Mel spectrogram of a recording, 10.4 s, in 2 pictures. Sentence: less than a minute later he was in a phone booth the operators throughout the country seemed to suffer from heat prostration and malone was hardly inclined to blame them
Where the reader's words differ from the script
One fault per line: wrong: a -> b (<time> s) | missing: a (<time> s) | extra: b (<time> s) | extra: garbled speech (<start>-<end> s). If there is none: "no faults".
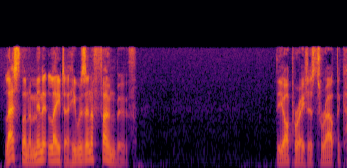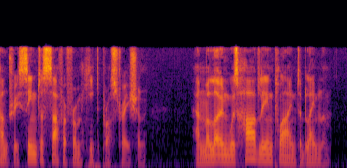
no faults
